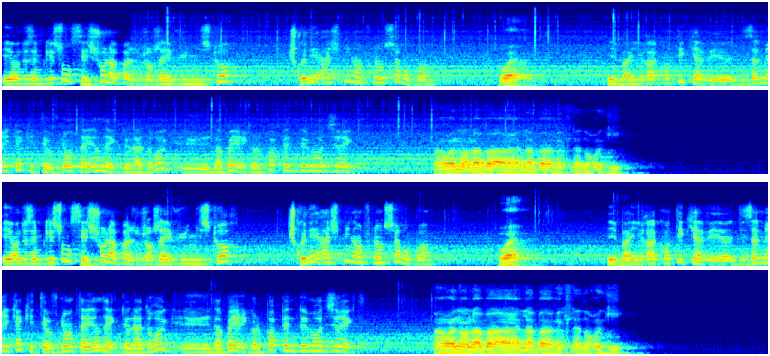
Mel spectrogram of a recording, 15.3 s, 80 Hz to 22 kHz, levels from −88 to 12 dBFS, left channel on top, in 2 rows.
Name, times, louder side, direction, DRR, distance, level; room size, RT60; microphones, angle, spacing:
voice 1, 0.0-2.3 3.0-4.3 6.0-11.2, right 2 dB, 70° right, 5 dB, 1.3 m, -23 dB
sound 1, 1.3-13.3, left 2 dB, 75° left, 1.4 m, -38 dB
voice 2, 12.0-13.8, right 1 dB, 40° right, 7 dB, 1.0 m, -17 dB
20.0 x 8.6 x 8.2 m, 0.69 s
head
